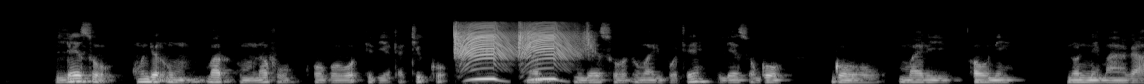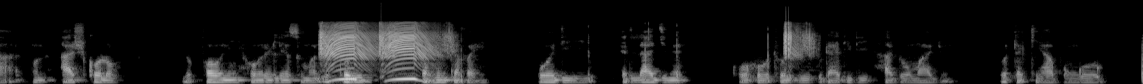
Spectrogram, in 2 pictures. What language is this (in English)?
Fula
